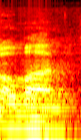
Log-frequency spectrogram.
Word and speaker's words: Oman: but pretty cool we picked up Omen which is a country near uh Yemen what what country Omen Omen Oman Oman it's spelled o-m-e-n but whatever I said that when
